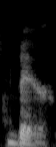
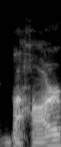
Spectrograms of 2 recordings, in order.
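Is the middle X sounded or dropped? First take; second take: dropped; sounded. First: The middle sound is dropped into one syllable. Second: A breathy h sound links two syllables. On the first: This is how locals in Texas say it. "but it's just bear" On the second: This is the original Spanish pronunciation. "it should be like Bahar"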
